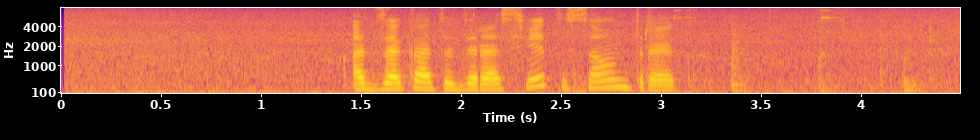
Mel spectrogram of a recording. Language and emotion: Russian, neutral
